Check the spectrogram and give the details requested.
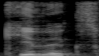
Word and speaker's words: Killex: físico de Dylan Dog kyx ou kex como alguns pronunciam é um material encapador e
